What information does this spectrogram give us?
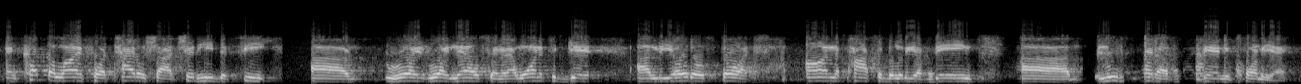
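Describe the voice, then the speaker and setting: A man, a reporter asking questions over a phone line in halting, hesitant phrases. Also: a little high, fairly even intonation, bright, forceful tone. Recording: muffled phone line with faint noise.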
